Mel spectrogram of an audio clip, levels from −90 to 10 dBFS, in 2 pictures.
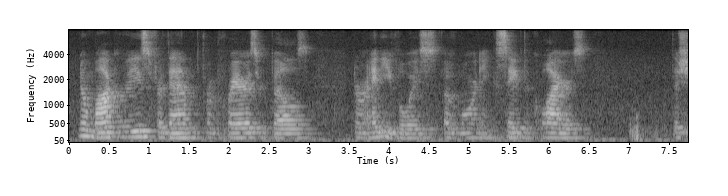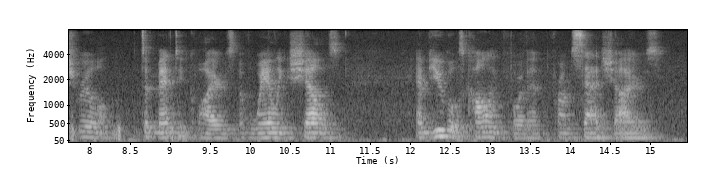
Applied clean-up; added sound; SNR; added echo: none; Fireworks / Ocean; 16 dB; reverberation time 0.6 s.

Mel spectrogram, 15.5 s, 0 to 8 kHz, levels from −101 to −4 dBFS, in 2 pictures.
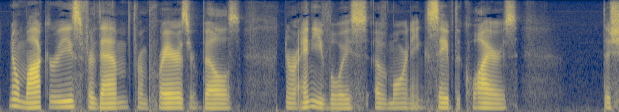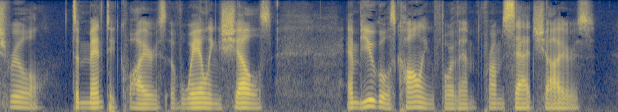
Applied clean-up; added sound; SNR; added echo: none; none; none; none.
